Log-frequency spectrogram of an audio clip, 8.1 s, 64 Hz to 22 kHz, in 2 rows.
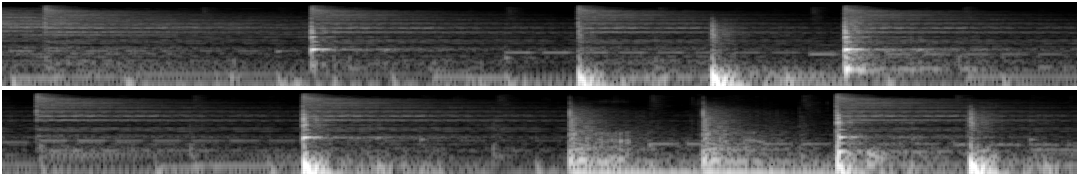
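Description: Notation-software drum-kit playback of a drum chop at a very slow 30 beats per minute. Single cymbal and hi-hat strikes land with snare and bass-drum notes about every half second to a second, each cymbal ringing out before the next hit.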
